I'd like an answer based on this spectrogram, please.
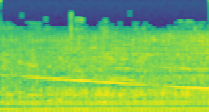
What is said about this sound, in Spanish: Esto que oyen es un helicóptero descargando agua para extinguir un incendio. Lo hemos oído esta mañana en la dehesa de Collado Villalba, pero no se preocupen, de momento no se ha quemado nada y queremos que siga así.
